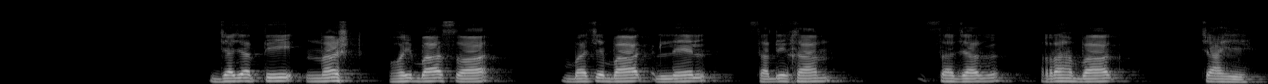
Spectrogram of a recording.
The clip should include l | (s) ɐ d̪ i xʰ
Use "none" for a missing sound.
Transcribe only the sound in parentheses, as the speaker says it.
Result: s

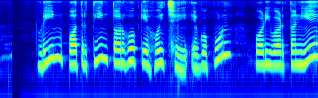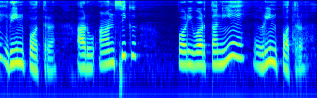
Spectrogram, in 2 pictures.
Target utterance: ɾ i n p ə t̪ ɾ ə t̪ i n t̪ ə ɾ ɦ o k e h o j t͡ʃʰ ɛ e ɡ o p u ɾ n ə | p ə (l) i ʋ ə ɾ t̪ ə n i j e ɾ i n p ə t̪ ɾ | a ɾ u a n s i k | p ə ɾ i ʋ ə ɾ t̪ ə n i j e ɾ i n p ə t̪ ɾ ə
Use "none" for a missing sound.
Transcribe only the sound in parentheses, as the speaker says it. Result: ɾ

